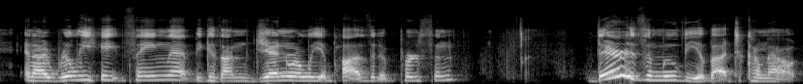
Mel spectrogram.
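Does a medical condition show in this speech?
Yes: cerebral palsy; physical disability.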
